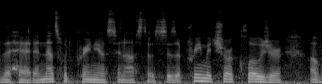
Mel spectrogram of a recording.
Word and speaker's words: craniosynostosis: Craniosynostosis. Mm-hmm. Did I pronounce it correctly?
